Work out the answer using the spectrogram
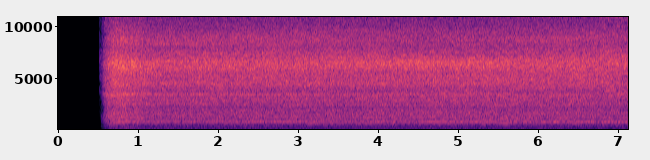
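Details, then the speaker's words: Worn motor from a professional hair dryer that had seen several years of use, run on test with a 0.22 µF capacitor added, already smelling burnt: a steady high-pitched whir with a constant hum; the worn commutator sparks, so the motor is unfit for use. "także widzicie że lepiej tego silnika już nie używać chyba że właśnie do takich doświadczeń"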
